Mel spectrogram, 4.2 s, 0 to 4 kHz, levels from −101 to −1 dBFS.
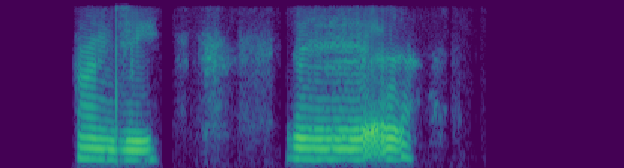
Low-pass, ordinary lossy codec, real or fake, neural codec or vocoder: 3.6 kHz; none; fake; vocoder, 22.05 kHz, 80 mel bands, WaveNeXt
